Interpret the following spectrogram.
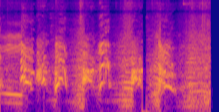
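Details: Dog at a dog parade giving a run of short, yelping barks and yips, several in quick succession with falling pitch, while people's voices talk nearby.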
